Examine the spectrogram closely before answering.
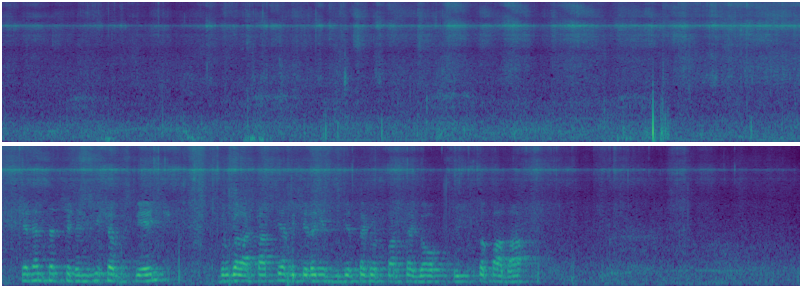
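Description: Cattle hooves shuffle and rustle through dry straw.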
